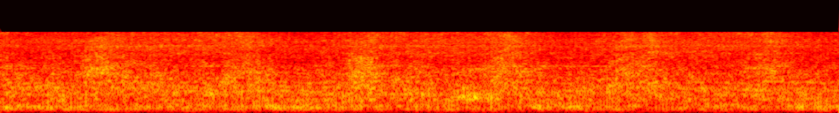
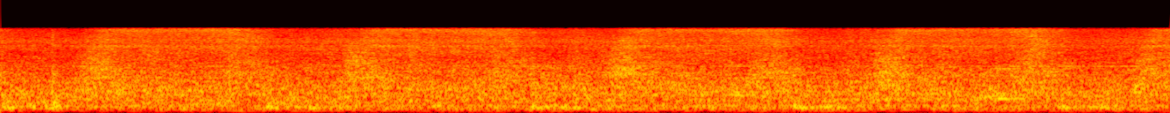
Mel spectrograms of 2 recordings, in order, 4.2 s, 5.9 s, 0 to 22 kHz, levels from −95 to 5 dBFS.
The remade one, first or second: first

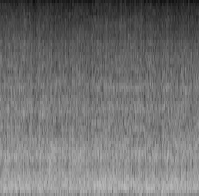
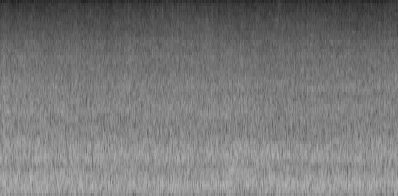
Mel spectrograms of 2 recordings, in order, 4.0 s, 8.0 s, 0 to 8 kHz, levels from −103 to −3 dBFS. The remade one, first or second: first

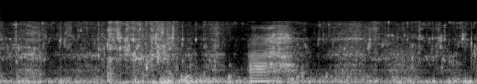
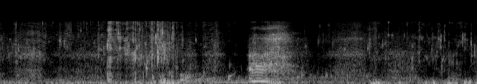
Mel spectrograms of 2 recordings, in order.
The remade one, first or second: first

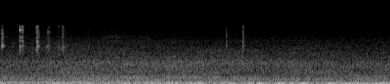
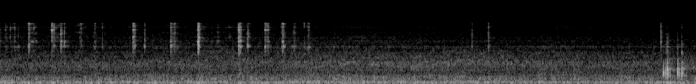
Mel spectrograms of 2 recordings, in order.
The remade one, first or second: second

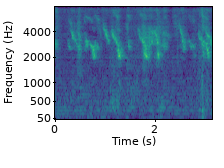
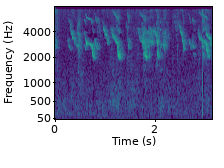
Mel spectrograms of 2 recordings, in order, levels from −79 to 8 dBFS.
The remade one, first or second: first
